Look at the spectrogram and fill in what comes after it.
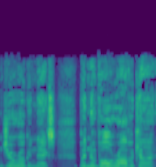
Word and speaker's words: Ravikant: Yes. Say that. – Ravikant? – Ravikant. – That's how I'd say it.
